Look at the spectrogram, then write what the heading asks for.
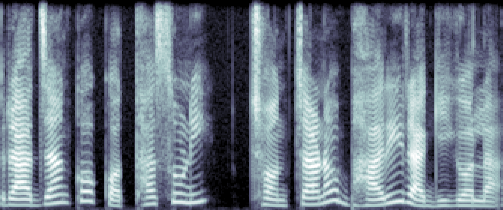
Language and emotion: Odia, neutral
